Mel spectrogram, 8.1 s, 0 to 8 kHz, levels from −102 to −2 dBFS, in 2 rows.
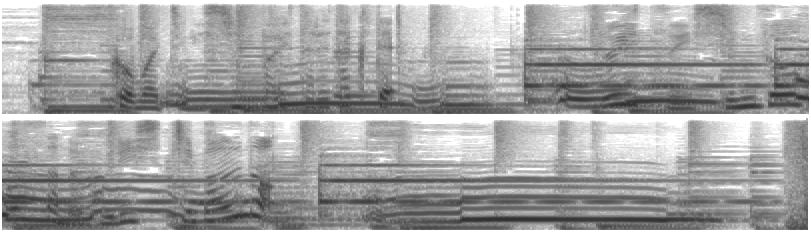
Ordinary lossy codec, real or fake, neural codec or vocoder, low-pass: none; real; none; 7.2 kHz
